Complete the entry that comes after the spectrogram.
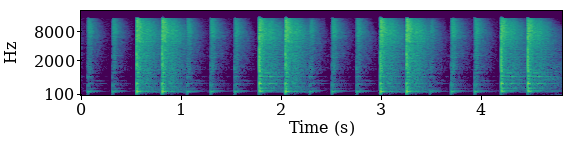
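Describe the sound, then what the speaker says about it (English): Snare drum fill played as a paradiddle with an extra note at the end, crisp stick hits in repeating accented groups of five with rising and falling dynamics, close and dry, with no talking. "It's like a paradiddle with an extra note at the end."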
